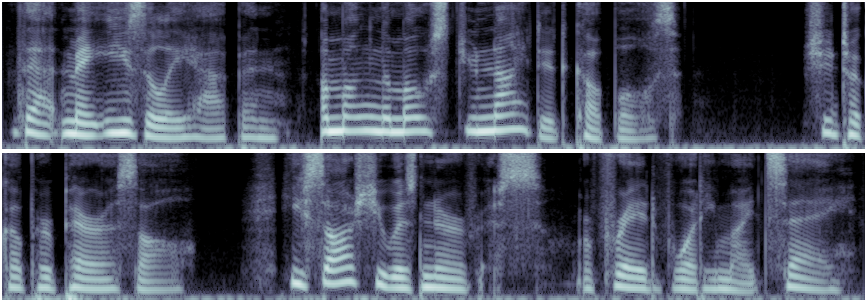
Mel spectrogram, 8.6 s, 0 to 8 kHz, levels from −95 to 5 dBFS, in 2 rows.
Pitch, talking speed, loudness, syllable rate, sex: 185 Hz, 175 wpm, -18 LUFS, 5.0 syllables/s, female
